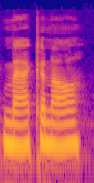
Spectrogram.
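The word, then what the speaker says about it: Mackinac: second t sure sure it's fine it's like Mackinaw yeah the last NAC is silent uh anyway oh it's probably an indigenous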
